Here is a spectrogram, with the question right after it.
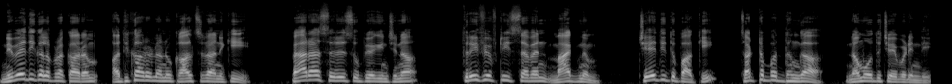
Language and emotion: Telugu, neutral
